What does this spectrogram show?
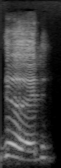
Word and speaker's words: Goode: Goode. The E is silent, but that tongue is sharp.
